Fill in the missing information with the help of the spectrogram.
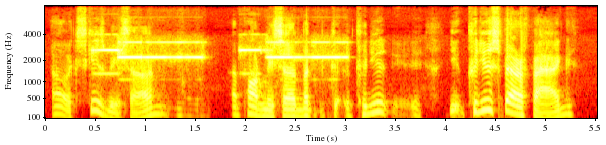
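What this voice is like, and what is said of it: Put-on British accent. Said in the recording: “the British Bobby, with his really, really cool accent”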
